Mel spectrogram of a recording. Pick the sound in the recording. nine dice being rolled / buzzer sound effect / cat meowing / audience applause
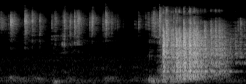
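nine dice being rolled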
